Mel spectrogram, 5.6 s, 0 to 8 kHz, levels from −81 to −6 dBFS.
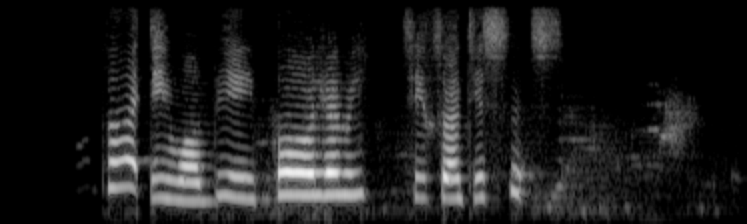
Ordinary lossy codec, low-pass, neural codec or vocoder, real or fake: none; 7.2 kHz; codec, 16 kHz, 0.5 kbps, X-Codec, HuBERT features, trained on general audio; fake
